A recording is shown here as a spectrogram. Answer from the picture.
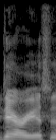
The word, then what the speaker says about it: Darius: Now, I've always learned this guy's name is Darius, not however he pronounced it, but Darius is how we're going to pronounce him.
